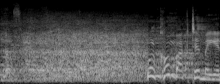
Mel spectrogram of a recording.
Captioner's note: audience laughing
